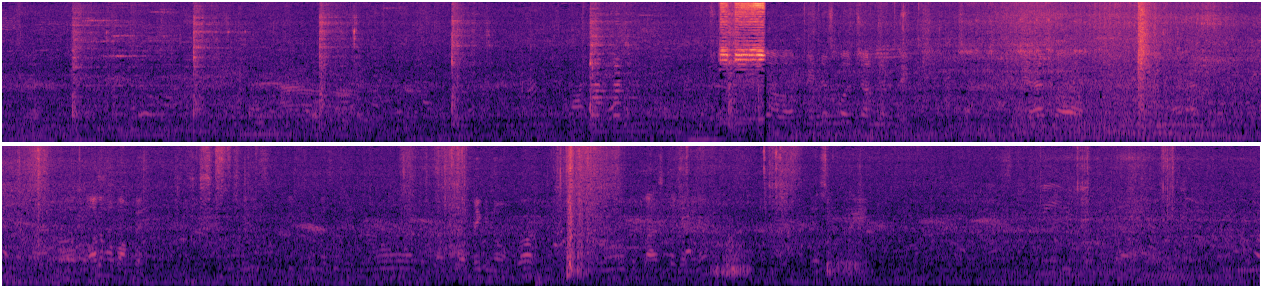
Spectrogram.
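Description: A woman and a man talk casually nearby outdoors.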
